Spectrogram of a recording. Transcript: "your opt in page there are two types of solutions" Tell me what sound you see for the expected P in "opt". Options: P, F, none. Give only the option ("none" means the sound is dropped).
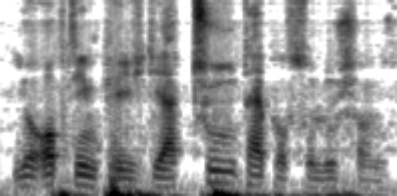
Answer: P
